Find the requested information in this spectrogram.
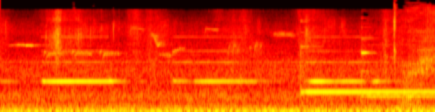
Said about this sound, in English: Charlie, just back the truck up over there. This is our last stop for the day, you supreme shits.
